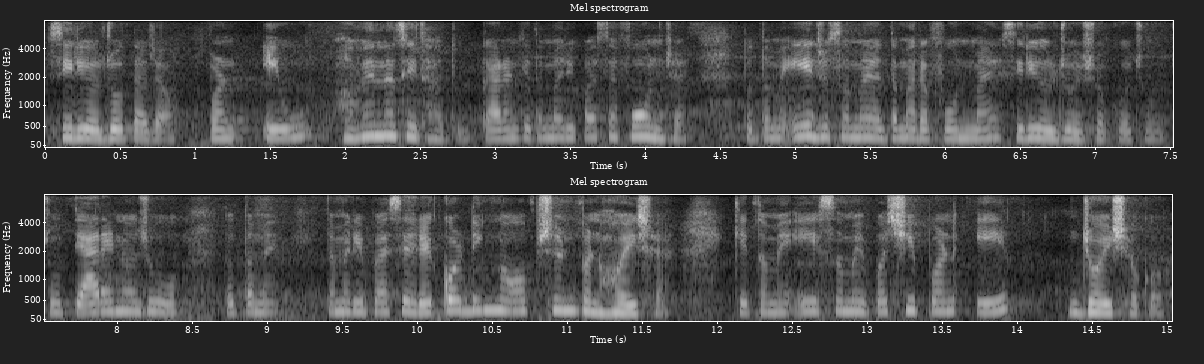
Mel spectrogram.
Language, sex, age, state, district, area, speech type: Gujarati, female, 18-30, Gujarat, Rajkot, urban, spontaneous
